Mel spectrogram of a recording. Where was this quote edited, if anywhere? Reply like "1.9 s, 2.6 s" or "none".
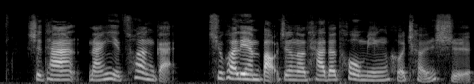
1.9 s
